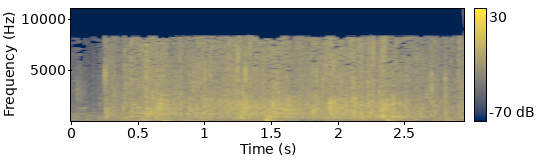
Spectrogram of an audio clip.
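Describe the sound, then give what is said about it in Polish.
An audience at a Mass breaks into applause for the band, dense overlapping clapping that starts quickly and holds at a steady, fairly loud level for the rest of the few seconds, with some voices mixed underneath. “Uwaga, uwaga, 3 wielkie oklaski!”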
